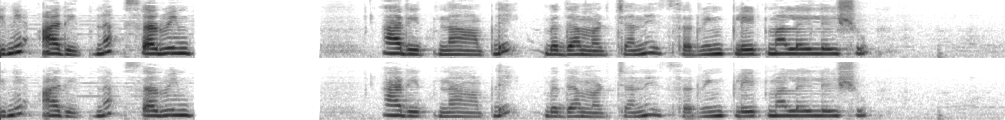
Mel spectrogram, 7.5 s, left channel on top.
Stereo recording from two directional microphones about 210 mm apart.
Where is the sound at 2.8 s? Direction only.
20° left (ahead or behind).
